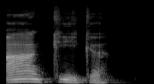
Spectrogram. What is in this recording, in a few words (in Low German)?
"aankieke", kaevels platt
